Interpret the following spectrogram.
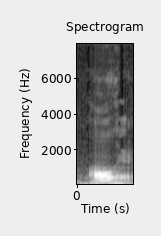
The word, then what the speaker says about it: Euler: certo a relação de Euro matemático suíço Leonardo Power né pronuncia-se no alemão né já que ele era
